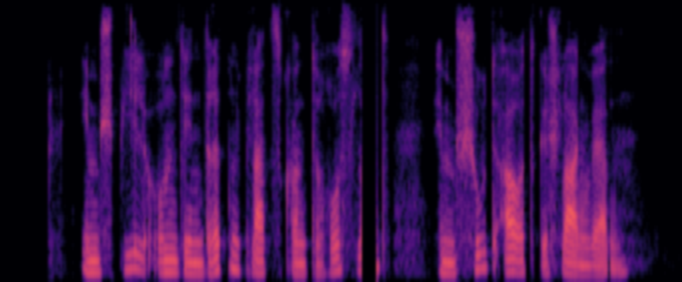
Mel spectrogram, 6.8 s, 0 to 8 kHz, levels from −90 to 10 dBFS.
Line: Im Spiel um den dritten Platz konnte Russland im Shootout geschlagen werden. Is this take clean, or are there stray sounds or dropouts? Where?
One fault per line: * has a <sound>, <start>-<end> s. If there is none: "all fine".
* has a dropout, 3.6-3.8 s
